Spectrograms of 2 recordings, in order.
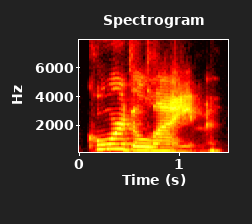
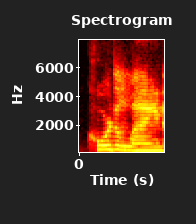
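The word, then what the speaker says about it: Coeur d'Alene: Uh Sherry says it's pronounced Cordelane is where you're going. Cordelane at home.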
